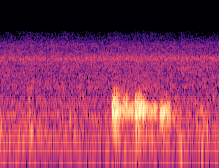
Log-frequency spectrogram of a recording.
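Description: Quiet classroom room tone, then a little over a second in a brief muffled murmur lasting about half a second.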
